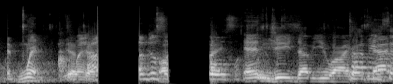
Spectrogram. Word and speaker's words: Nguyen: So like the last name Nguyen, it's not Nguyen. It's Nguyen. Win.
